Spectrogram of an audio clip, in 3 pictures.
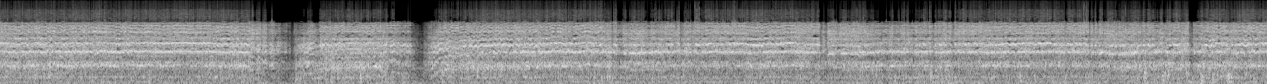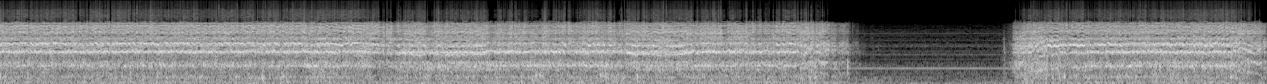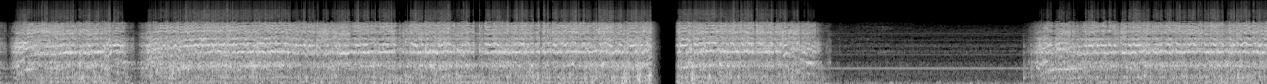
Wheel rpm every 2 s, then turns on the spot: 220, 150, 170, 230, 220, 230, 230, 230, 220, 230, 110, 110, 180, 160, 220, 230, 110, 20, 220.
24-26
